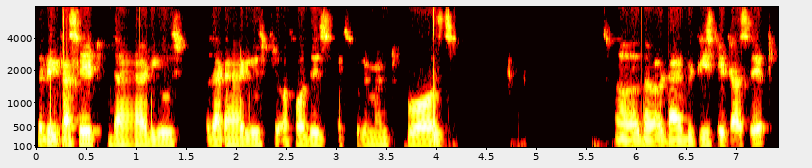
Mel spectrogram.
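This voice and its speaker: A man's voice: medium pitch, completely flat delivery, moderate pace, no room sound. A young man giving a hesitant, formal presentation as an intern on a video call. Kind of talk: slide presentation and software demo. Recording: dull lo-fi video-call audio.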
